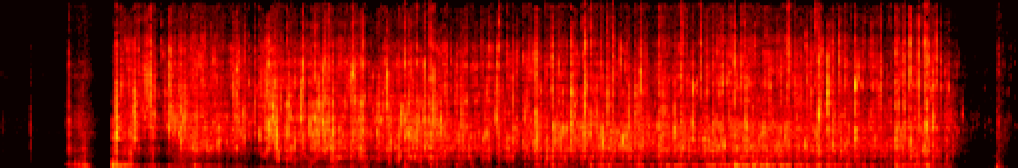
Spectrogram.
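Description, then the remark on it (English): Water that has rocks in it pours steadily for several seconds from a container full to the brim, leaving the rocks behind: a continuous splashing, gurgling stream that starts abruptly and stops just as suddenly, with no voices. “But watch what happens when I pour this water that has rocks in it, but I leave the rocks behind.”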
